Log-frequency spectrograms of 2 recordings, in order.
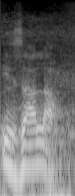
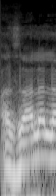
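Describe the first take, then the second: First: The first vowel is 'i'. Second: The first vowel is not 'i'. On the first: The speaker calls it right. "الف کے نیچے زیر پڑے" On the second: The speaker calls it wrong. "ازالہ لفظ نہیں ہوتا"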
